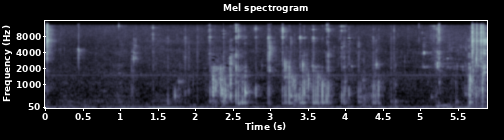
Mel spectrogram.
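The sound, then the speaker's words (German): Someone drinking a beverage, with soft wet mouth and swallowing noises mixed with small clicks and squishes, faint and alone without talk. “So, und jetzt muss ich erstmal was trinken nochmal und mich ganz kurz abregen”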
